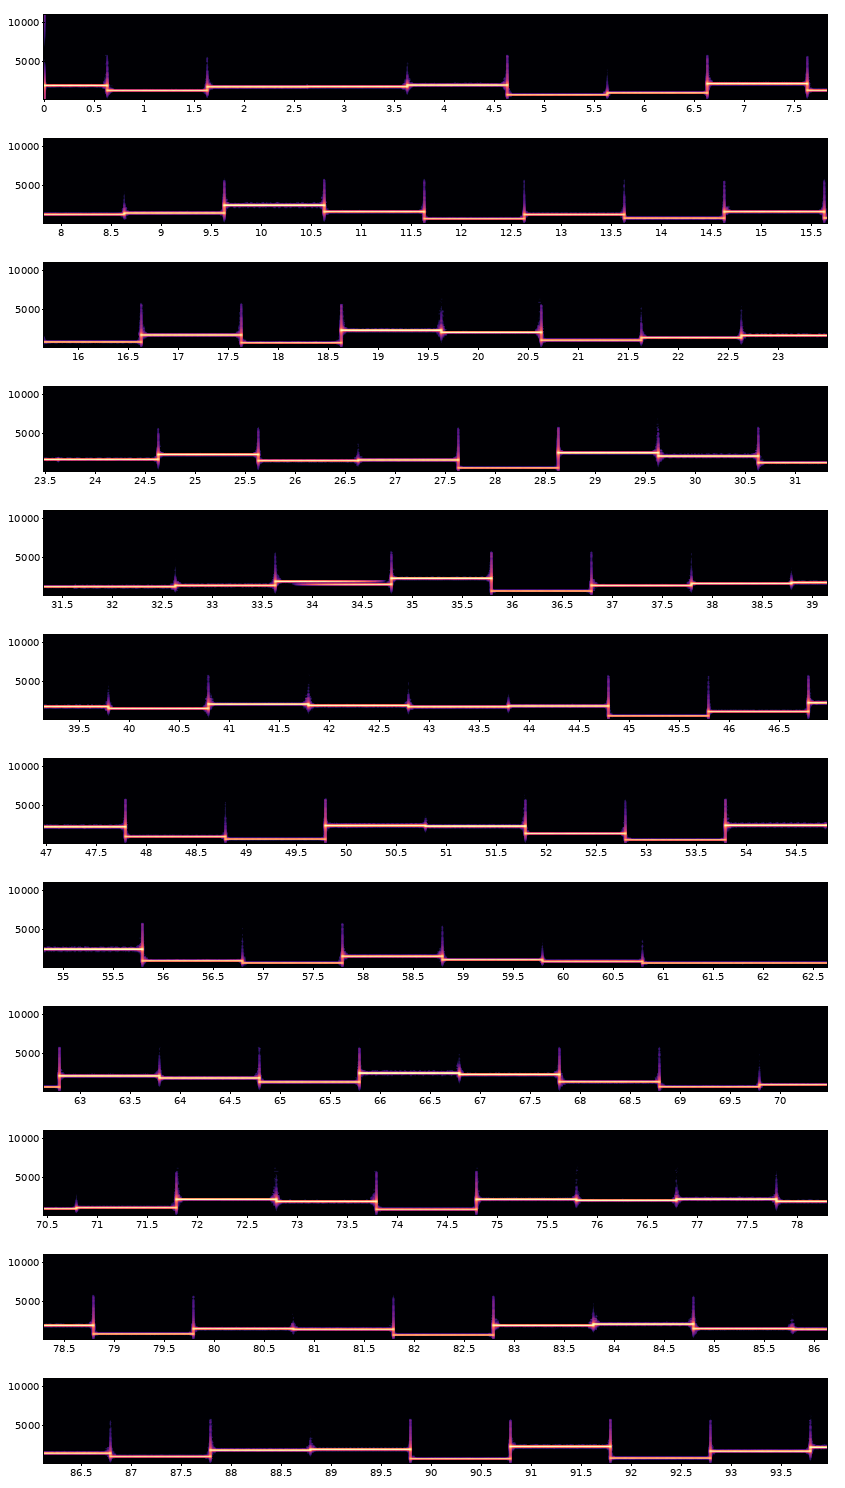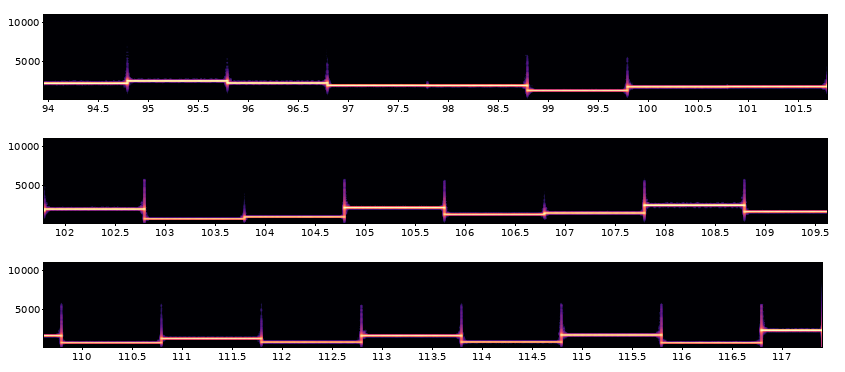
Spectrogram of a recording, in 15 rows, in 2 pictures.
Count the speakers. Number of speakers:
zero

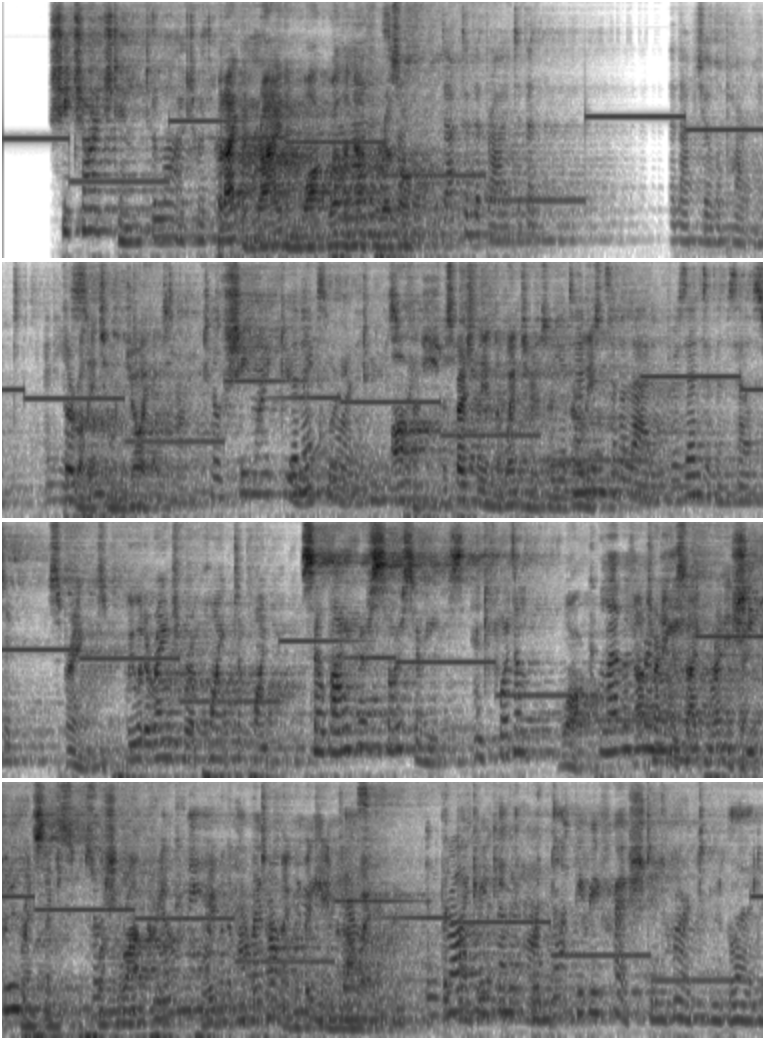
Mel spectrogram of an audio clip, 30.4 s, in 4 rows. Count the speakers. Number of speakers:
three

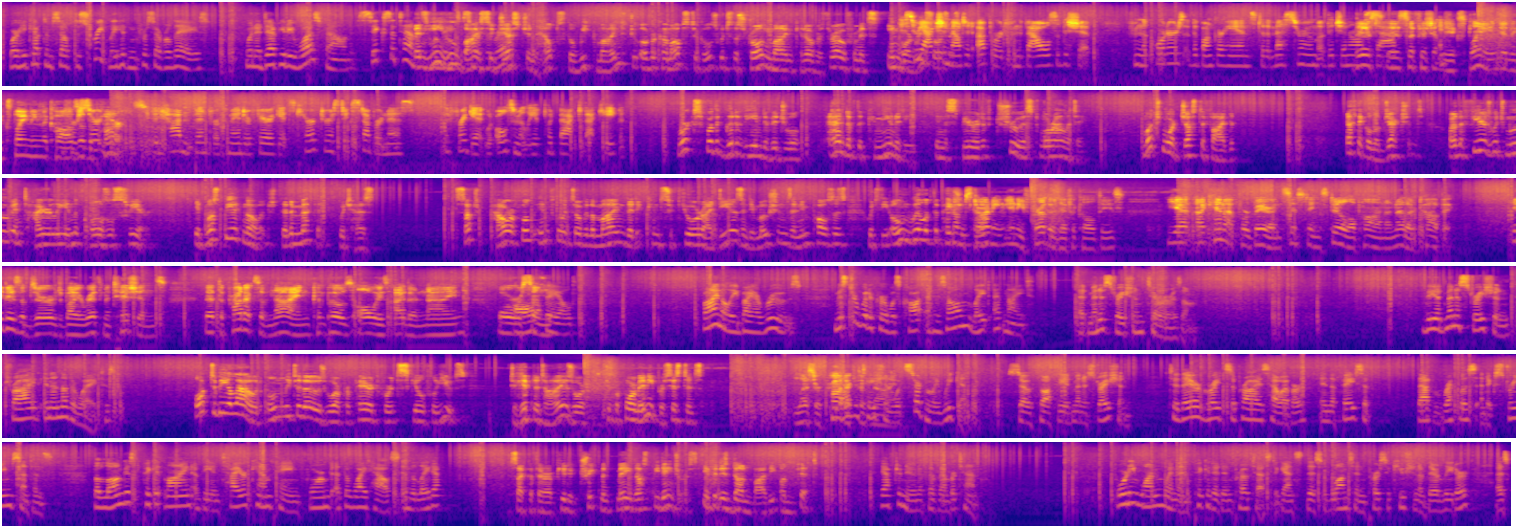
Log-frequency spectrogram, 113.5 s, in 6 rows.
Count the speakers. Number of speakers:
four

